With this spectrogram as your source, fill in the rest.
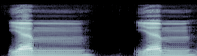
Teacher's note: suara nunnya atau suara tanwinnya dirubah menjadi suara huruf mim. Maka di sini ada huruf mim kecil di atas huruf nun sukun, supaya kita mengganti nunnya diganti dengan huruf mim. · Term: iqlab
